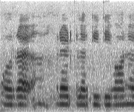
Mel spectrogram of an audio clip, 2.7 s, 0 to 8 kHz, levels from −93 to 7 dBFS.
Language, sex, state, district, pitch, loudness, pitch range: Hindi, female, Chhattisgarh, Rajnandgaon, 210 Hz, -15 LUFS, 205-215 Hz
